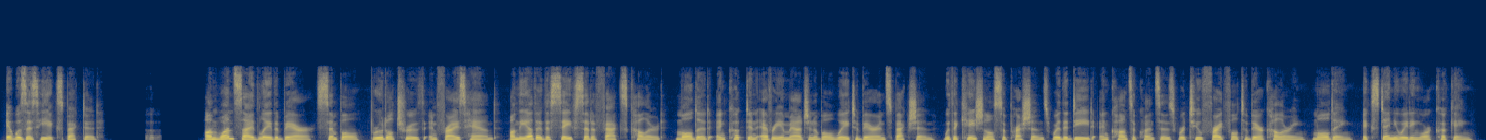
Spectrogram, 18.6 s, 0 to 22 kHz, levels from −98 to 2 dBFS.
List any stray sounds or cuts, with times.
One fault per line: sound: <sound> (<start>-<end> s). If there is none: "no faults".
sound: laugh (1.8-2.0 s)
